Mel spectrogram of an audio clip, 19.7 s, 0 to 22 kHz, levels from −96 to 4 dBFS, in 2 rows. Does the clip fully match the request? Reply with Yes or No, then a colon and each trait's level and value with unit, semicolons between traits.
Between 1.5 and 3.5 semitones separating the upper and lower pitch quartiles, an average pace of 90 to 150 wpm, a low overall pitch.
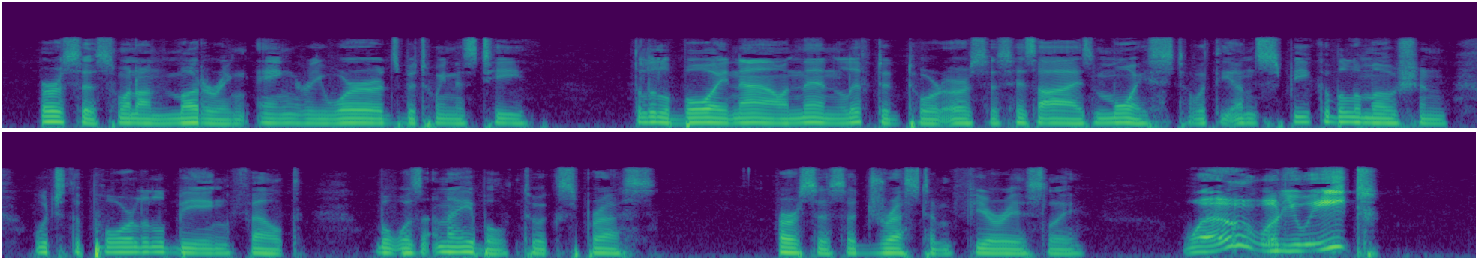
Yes: average, 2.7 semitones; slow, 135 wpm; low, 110 Hz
